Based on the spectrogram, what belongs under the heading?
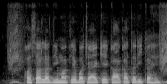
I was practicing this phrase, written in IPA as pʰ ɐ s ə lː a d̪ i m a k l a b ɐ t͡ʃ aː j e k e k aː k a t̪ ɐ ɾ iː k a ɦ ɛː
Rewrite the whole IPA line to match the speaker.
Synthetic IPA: pʰ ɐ s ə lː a d̪ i m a k l e b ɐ t͡ʃ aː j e k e k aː k a t̪ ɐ ɾ iː k a ɦ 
